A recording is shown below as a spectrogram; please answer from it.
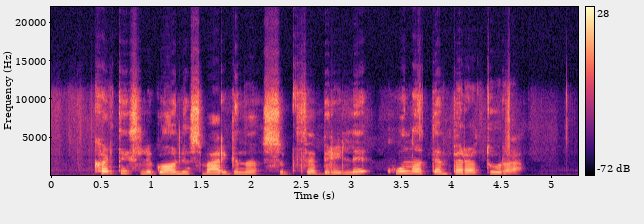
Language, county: Lithuanian, Vilnius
